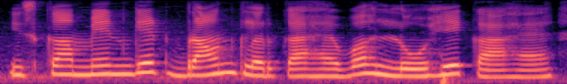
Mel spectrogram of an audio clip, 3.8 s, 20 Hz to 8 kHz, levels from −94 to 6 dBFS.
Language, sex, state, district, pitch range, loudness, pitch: Hindi, female, Jharkhand, Garhwa, 215-275 Hz, -14 LUFS, 245 Hz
